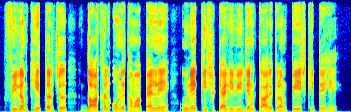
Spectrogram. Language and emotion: Dogri, neutral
